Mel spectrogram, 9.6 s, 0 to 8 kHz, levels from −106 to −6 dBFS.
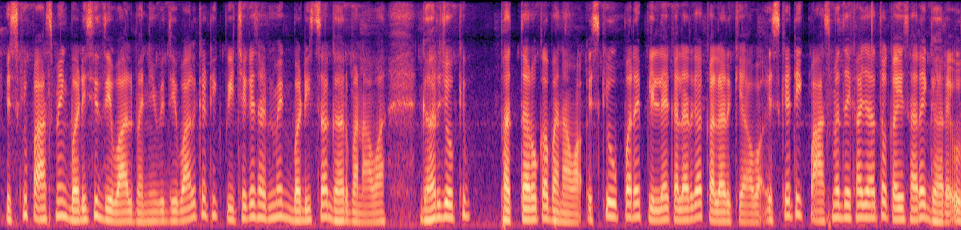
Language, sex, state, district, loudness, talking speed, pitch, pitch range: Hindi, male, Uttarakhand, Uttarkashi, -19 LUFS, 325 wpm, 140 Hz, 125-175 Hz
